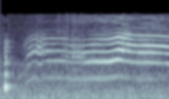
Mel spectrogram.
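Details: Female kitten indoors meowing for attention: a short click followed by one long drawn-out meow, steady then slightly rising toward the end, rich in harmonics, lasting nearly two seconds.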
